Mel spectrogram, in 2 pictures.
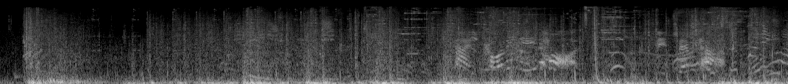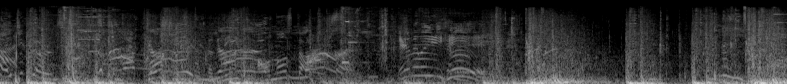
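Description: A grenade launcher fires with repeated heavy thumps.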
